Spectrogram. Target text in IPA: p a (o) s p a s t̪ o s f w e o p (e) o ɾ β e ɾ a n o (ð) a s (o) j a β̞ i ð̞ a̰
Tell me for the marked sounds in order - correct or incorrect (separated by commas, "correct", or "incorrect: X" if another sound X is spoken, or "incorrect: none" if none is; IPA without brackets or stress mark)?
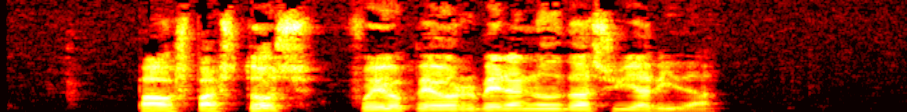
correct, correct, correct, incorrect: u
